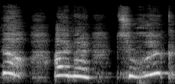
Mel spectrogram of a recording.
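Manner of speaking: breathless, very high gasp of surprise. The hare, reaching the end of the field, gasps in astonishment, out of breath. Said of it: "japste der Hase erstaunt und schon leicht aus der Puste".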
